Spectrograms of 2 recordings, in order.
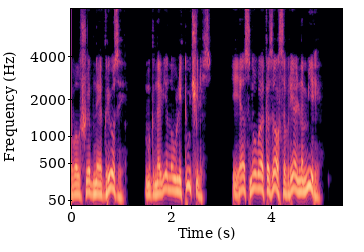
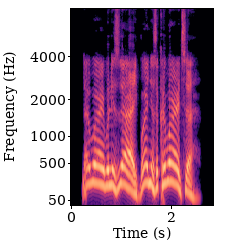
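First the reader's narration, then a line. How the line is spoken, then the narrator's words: Shouting. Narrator (Russian): крикнул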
